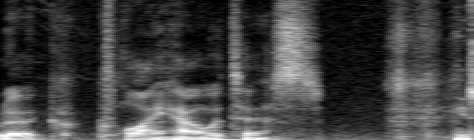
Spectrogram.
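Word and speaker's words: Kleihauer: was another investigation you do it's called a Clower test can you spell that you serious that's k l e i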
